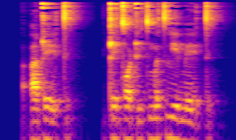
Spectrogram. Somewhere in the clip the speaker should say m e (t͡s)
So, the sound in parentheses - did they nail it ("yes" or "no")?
no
